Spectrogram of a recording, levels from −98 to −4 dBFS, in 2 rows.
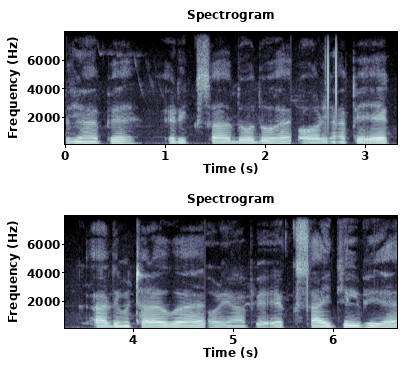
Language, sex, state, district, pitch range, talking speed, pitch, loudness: Bajjika, male, Bihar, Vaishali, 130-140 Hz, 180 wpm, 130 Hz, -21 LUFS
